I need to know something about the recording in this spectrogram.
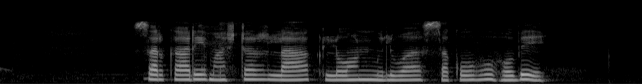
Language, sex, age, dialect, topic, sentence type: Magahi, female, 18-24, Northeastern/Surjapuri, banking, question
